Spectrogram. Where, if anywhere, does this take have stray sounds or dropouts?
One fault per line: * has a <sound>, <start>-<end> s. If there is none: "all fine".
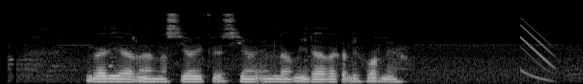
* has a chirp, 5.2-5.6 s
